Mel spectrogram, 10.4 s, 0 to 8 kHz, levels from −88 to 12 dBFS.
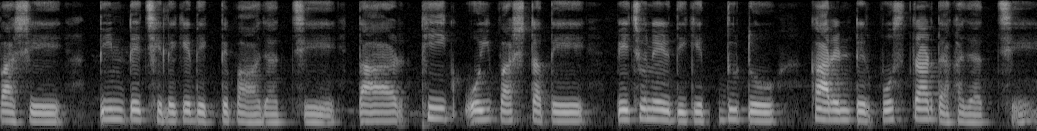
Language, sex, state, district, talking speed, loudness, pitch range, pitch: Bengali, female, West Bengal, Jhargram, 105 wpm, -27 LUFS, 150-175 Hz, 160 Hz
